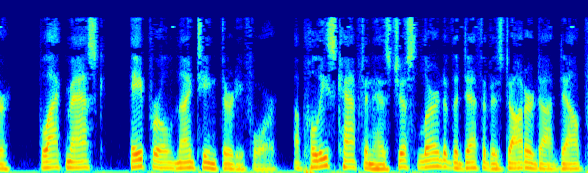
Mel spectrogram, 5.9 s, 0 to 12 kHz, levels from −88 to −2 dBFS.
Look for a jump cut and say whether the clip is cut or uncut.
uncut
